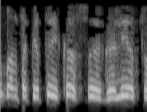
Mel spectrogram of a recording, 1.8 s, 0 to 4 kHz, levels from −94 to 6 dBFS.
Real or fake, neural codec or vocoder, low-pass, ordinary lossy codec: real; none; 3.6 kHz; MP3, 16 kbps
